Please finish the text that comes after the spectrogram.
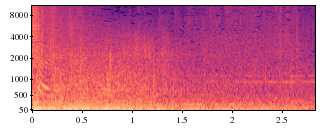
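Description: The Confringo fire spell blasts off in Hogwarts Legacy with a loud booming burst right at the start, then fades into a rumbling tail over the following seconds.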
